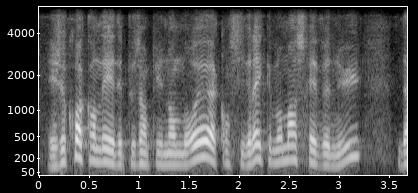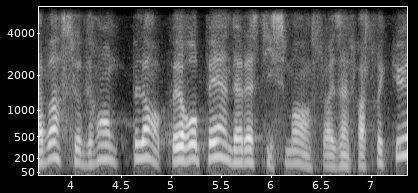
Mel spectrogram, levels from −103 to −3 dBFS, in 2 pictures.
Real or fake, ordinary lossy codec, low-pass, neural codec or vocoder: fake; Opus, 32 kbps; 5.4 kHz; codec, 24 kHz, 0.9 kbps, WavTokenizer, medium speech release version 2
